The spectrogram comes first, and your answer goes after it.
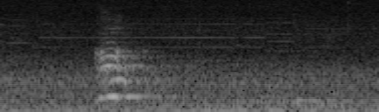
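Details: One short, sharp bark from a female sable German Shepherd, a single harmonic yap lasting a fraction of a second and standing out against a steady low hum.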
